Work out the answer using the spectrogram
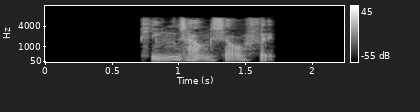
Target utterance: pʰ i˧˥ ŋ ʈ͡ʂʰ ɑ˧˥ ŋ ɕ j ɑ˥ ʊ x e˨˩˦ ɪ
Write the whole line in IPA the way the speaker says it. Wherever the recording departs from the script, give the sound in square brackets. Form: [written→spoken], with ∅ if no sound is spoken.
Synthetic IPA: pʰ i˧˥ ŋ ʈ͡ʂʰ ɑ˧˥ ŋ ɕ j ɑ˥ ʊ [x→f] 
